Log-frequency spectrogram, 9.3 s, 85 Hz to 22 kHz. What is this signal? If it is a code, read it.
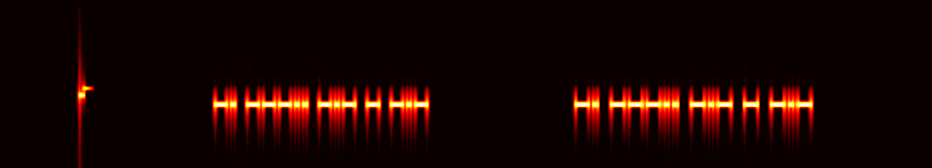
Morse code, heard as a keyed tone, about 28 wpm, 700 Hz. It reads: N8KTK N8KTK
